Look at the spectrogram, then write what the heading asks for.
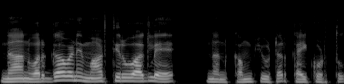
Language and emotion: Kannada, sad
